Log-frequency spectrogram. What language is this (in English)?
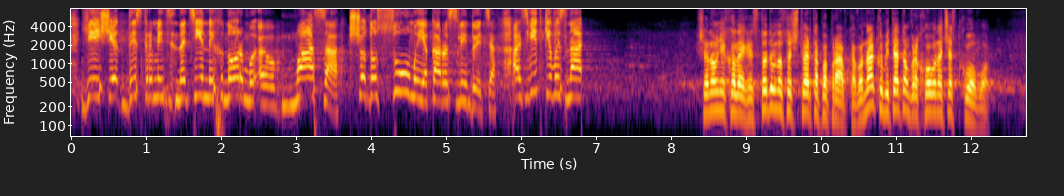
Ukrainian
